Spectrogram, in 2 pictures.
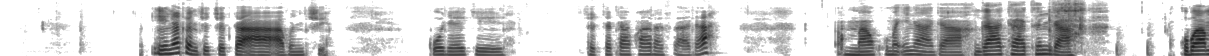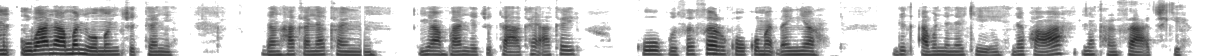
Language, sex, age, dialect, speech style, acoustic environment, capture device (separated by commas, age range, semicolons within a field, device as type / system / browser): Hausa, female, 25-34, Nigeria - Nigerian Standard, relaxed, silence, mobile / Linux / Chrome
